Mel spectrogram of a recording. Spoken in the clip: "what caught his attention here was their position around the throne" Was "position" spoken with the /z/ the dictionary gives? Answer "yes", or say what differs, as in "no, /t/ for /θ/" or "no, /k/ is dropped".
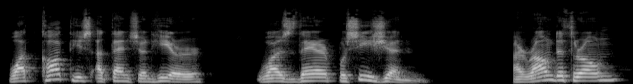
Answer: no, /s/ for /z/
